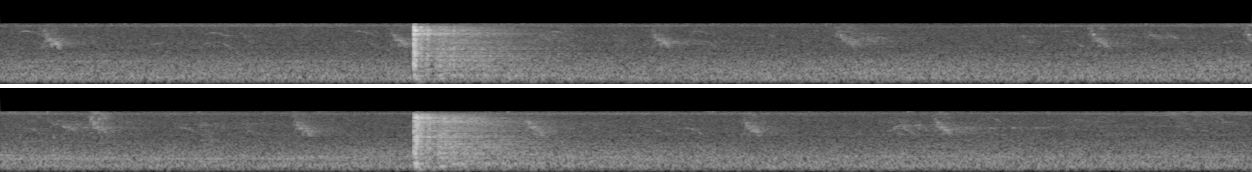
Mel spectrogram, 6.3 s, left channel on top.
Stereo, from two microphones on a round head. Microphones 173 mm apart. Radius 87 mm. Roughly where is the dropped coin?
Left.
